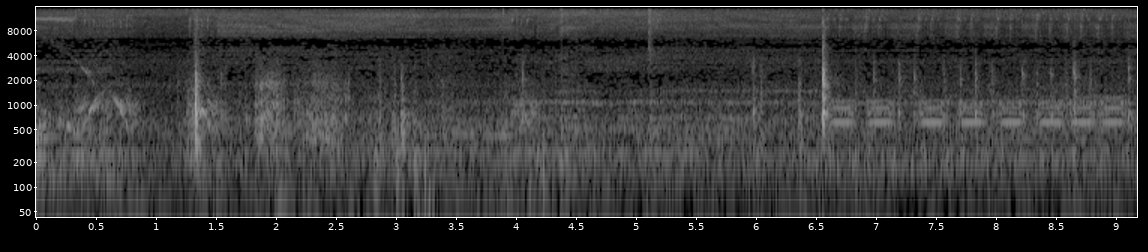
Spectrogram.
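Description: CNC mill's stepper motors giving a steady high hiss, with a few sharp clicks. From about two-thirds through, the Z-axis stepper jogs in short, evenly spaced pulses, about three a second, as the bit is lowered to touch off the top of the workpiece.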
